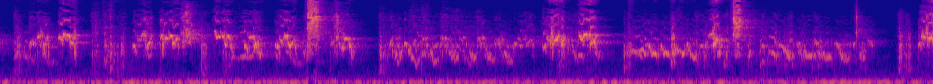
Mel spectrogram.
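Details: Aviary budgies chirping: lively run of warbled notes, raspy squawks and sharp ticks, several birds chattering at once for seven seconds with a low background hum.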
